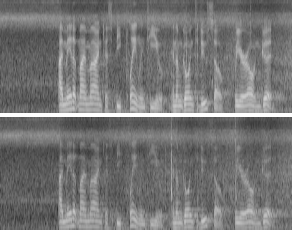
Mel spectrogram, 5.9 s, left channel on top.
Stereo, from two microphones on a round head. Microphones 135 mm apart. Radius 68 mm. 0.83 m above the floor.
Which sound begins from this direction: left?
A man speaking, at 1.2 s.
